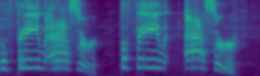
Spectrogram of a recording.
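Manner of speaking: very high, drawn-out, slow scream. Retelling a wrestling call, imitating Michael Cole screaming. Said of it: "Michael Cole screaming".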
